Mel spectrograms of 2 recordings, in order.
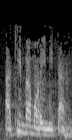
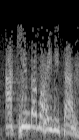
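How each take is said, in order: First: Said in the usual way. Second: High, ringing challenge to the congregation; insistent repeated question. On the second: Real, not acted. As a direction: lift the whole question high, pressing for an answer. (pregunta insistente, en tono agudo)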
